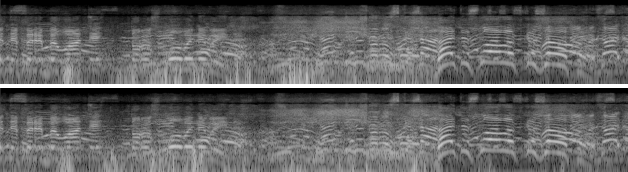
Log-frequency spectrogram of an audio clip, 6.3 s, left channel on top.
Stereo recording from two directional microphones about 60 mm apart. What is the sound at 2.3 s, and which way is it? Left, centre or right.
Speech, right.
